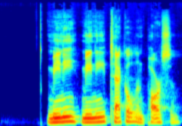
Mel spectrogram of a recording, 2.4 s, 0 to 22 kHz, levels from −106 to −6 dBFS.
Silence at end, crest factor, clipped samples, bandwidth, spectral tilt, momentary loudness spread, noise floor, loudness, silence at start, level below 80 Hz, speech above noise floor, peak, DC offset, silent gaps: 0.05 s; 18 dB; under 0.1%; 15.5 kHz; -6 dB/octave; 9 LU; -83 dBFS; -25 LUFS; 0.65 s; -68 dBFS; 59 dB; -8 dBFS; under 0.1%; none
